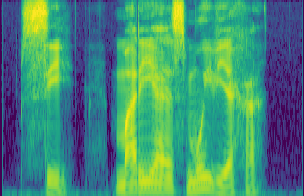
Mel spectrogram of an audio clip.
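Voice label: yes Maria is very old, Spanish, male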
